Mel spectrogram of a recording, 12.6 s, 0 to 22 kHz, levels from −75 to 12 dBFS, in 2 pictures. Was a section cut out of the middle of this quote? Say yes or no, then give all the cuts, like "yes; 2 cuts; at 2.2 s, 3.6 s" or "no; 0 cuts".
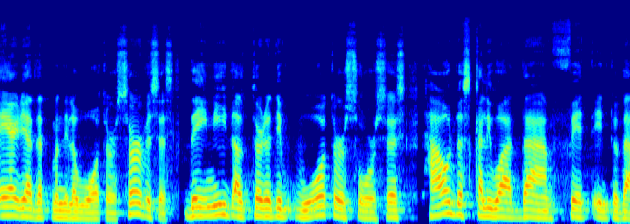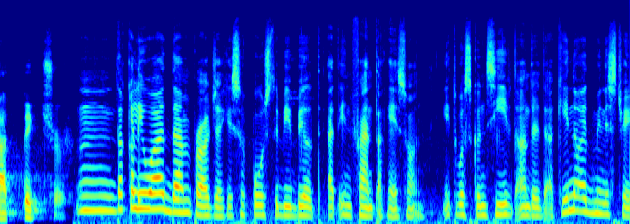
yes; 3 cuts; at 1.8 s, 4.2 s, 7.0 s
